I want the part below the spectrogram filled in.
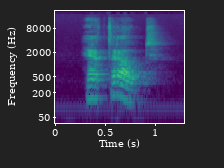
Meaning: past participle of hertrouwen
- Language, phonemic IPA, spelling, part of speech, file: Dutch, /hɛrˈtrɑut/, hertrouwd, verb, Nl-hertrouwd.ogg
